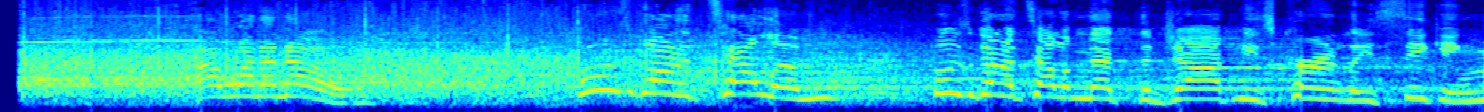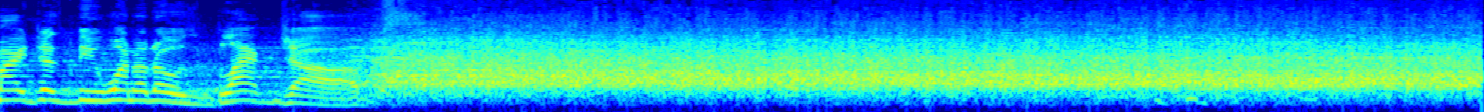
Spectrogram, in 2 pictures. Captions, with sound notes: [ CHEERS AND APPLAUSE ] [ CHEERS AND APPLAUSE ] >> I WANT TO KNOW. I WANT TO KNOW. WHO IS GOING TO TELL HIM, WHO IS GOING TO TELL HIM THAT THE JOB HE IS CURRENTLY SPEAKING JOB HE IS CURRENTLY SPEAKING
